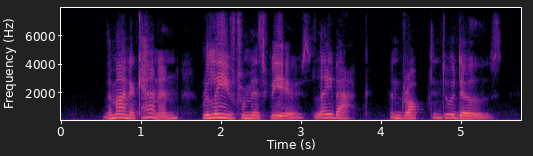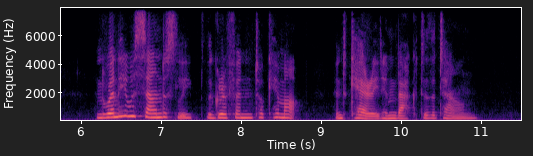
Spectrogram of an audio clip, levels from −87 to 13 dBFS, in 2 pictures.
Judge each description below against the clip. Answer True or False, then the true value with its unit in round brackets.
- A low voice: False (220 Hz)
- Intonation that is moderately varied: True (3.8 semitones)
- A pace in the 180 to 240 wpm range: False (165 wpm)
